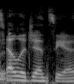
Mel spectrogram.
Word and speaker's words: Intelligentsia: If I wanted to watch a bunch of white guys in vintage clothes working on computers, I go to Intelligentsia. Is that how you pronounce it? – Intelligentsia.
